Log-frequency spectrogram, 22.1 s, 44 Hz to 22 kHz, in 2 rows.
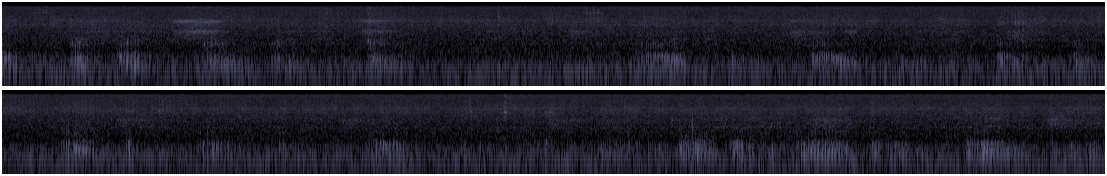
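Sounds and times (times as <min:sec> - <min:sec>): cat purring: 0:00.0 - 0:22.0.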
